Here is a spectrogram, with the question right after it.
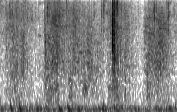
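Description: Horses of mounted horse archers in a Tamerlane-era battle video game: a rapid, rhythmic clip-clop of hooves at a steady gallop, moderately close, with faint battle noise behind.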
